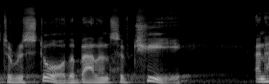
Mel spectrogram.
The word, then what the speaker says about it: qi: are governed by a life force known asqi pronounced Chi this Chi flows through us in channels known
